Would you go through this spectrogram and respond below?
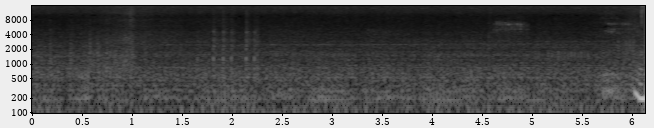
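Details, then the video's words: A pet cat lying in its dog bed purrs with a steady, low, rumbling throb that runs unbroken through the whole stretch; a brief louder knock comes at the very end. "Purr Machine Loves his Dog Bed"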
